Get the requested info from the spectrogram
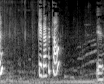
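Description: A young child's short, high-pitched squeals: one at the very start, then two quick ones about a second in, over a faint steady hum.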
